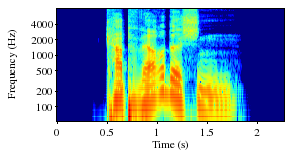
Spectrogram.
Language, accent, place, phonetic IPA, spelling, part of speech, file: German, Germany, Berlin, [kapˈvɛʁdɪʃn̩], kapverdischen, adjective, De-kapverdischen.ogg
- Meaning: inflection of kapverdisch: 1. strong genitive masculine/neuter singular 2. weak/mixed genitive/dative all-gender singular 3. strong/weak/mixed accusative masculine singular 4. strong dative plural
